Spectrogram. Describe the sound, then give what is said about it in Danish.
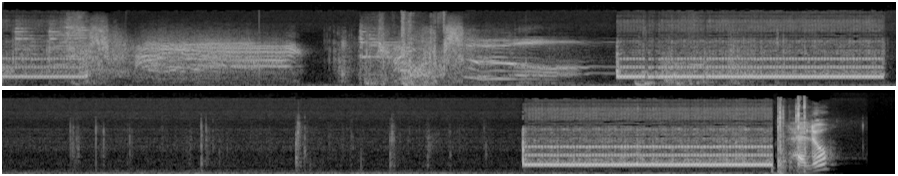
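A telephone rings twice on an outgoing call made from a basement in Tehran, Iran, to a home in West Jutland, Denmark; each steady tone lasts about two seconds with a long quiet pause between, clear after a few brief bursts of sound. “Derfra ringer han hjem til min mor på Vestjylland.”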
